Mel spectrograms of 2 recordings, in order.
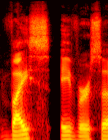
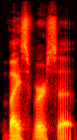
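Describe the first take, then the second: First: An extra 'uh' syllable comes after vice. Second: Vice runs straight into versa without 'uh'. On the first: "Because there's an A in there" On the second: "the phrase can be pronounced"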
